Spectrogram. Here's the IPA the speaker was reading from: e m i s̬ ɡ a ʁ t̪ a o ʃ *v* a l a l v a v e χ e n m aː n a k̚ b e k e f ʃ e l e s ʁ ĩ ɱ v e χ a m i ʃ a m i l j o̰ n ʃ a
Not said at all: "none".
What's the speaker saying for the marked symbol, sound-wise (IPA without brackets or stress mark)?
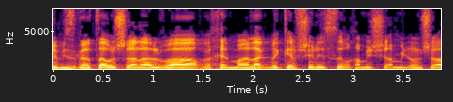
ʁ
